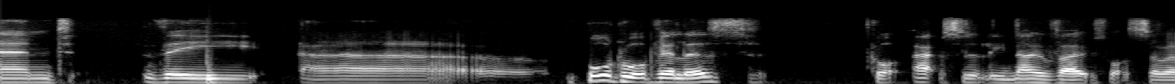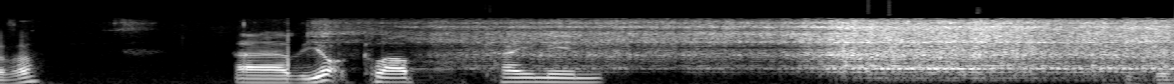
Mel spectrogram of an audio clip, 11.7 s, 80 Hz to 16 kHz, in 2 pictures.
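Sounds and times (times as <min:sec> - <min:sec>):
speech: 0:00.0 - 0:06.2, 0:07.0 - 0:09.1
hissing whir drum roll effect: 0:07.3 - 0:11.7.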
